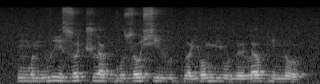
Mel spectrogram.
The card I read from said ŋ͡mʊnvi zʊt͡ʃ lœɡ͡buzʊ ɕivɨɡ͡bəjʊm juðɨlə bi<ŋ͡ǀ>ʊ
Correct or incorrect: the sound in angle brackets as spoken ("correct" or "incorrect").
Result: incorrect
